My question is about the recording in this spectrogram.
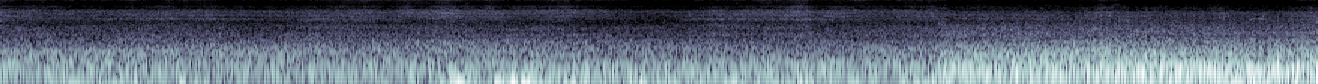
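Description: Steady low rumble of engines on an open airfield, mixed with wind noise on the microphone, growing somewhat louder near the end.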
